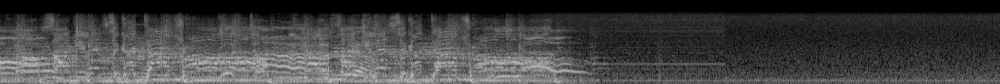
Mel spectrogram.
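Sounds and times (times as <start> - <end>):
tape hiss: 0.0 - 10.0
low steady hum: 1.8 - 10.0.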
